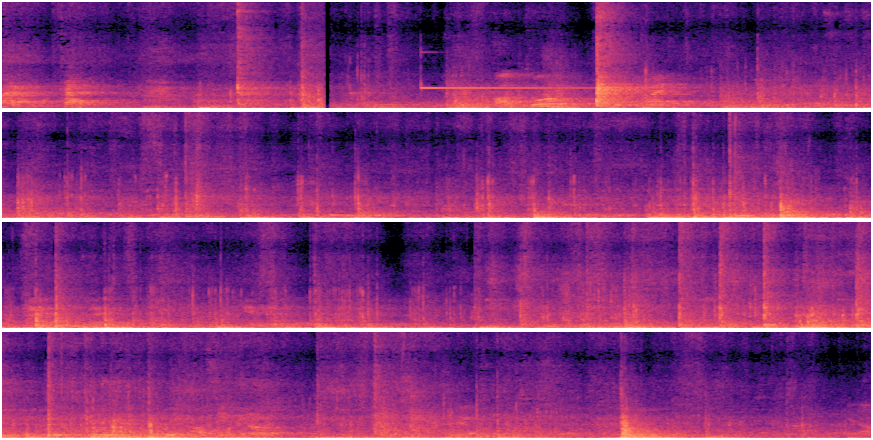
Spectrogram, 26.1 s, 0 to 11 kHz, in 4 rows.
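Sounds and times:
faint voices: 0:02.5 - 0:26.0.

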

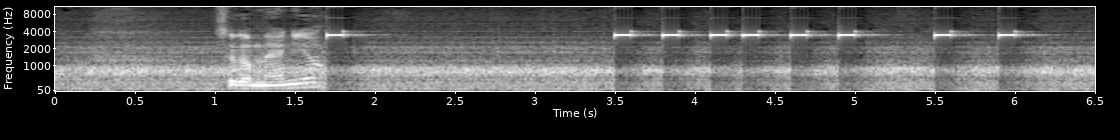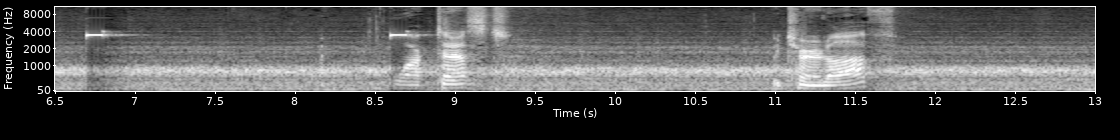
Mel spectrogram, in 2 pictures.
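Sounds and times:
room hum: 0:00.0 - 0:13.0.

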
